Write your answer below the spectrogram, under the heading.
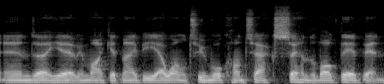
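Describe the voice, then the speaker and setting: With an Australian accent, a man talks at a very fast pace and a fairly low pitch. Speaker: ham radio operator. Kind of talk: radio contact conversation. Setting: amateur radio over the air. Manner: halting, many fillers.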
